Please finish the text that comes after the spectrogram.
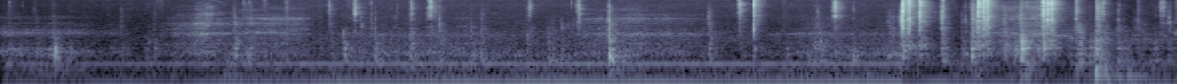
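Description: Small mechanical clicks and ratcheting ticks come from screws being tightened while a computer power supply is installed, close and fairly quiet, with denser, louder clicks toward the end.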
